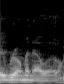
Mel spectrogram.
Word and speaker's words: Romaniello: No, we don't use the I. The I is, it's a silent I. I assume many, many generations back it was Romaniello, but we're particularly Americanized, and we just say Romaniello.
